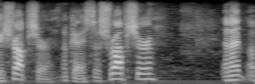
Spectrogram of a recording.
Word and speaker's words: Shropshire: All the shires are pronounced Shire. Sorry, Shropshire.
